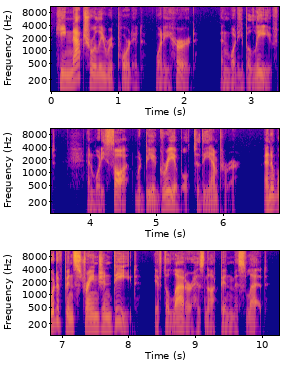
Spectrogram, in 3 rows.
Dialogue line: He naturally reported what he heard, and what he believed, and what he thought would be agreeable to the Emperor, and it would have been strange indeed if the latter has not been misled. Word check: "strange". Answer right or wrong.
right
